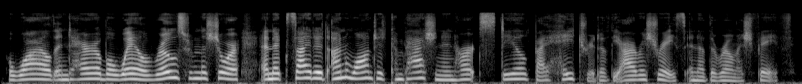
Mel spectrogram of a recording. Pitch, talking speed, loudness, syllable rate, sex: 235 Hz, 200 wpm, -18 LUFS, 5.3 syllables/s, female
